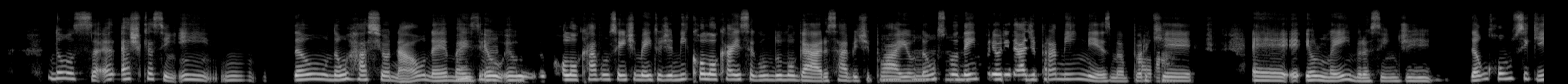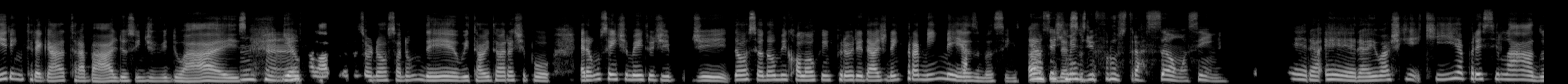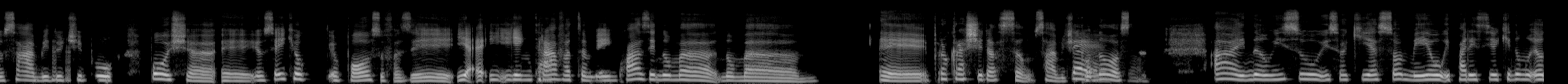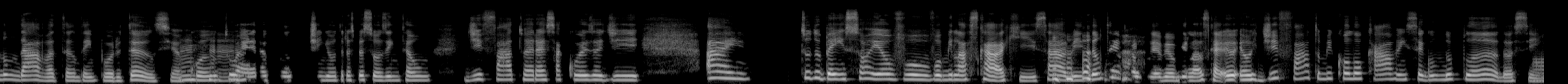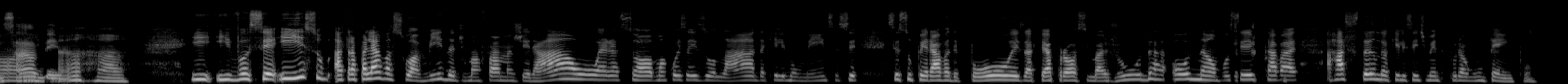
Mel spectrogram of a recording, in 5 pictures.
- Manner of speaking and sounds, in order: distorted speech; tapping; other background noise; static; unintelligible speech; laugh; unintelligible speech
- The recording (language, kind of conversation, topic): Portuguese, podcast, Como você costuma dizer não sem se sentir culpado?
